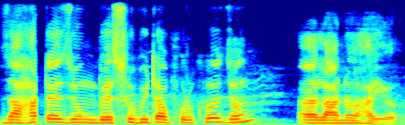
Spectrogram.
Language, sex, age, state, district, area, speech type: Bodo, male, 45-60, Assam, Udalguri, rural, spontaneous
